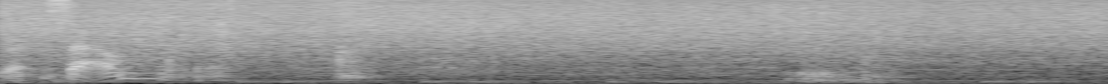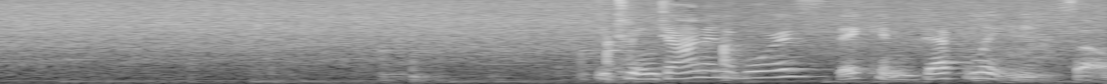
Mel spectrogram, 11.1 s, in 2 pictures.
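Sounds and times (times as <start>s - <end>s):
food sizzling in a skillet: 0.0s - 11.0s
wooden spatula scraping: 0.4s - 4.7s.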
